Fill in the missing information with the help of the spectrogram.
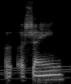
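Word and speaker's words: Achane: the devon i don't even know how to pronounce his last name it's a-c-h-a-n-e a shane uh he had a 910 yards last year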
